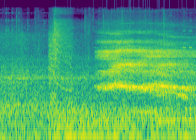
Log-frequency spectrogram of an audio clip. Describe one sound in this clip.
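A heavy metal door slides open with a hiss.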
